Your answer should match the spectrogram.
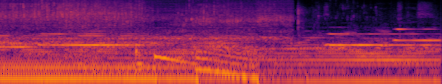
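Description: Water poured from a cup over long hair and splashing into a bathtub, a steady pour of about three seconds that stops suddenly.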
